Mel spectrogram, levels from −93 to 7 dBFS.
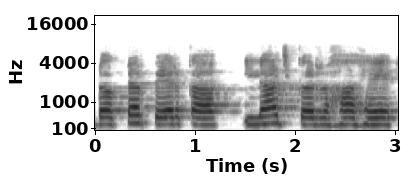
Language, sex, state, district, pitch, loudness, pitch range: Hindi, female, Bihar, Saran, 235 Hz, -15 LUFS, 230-245 Hz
